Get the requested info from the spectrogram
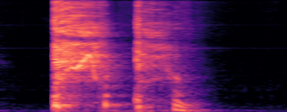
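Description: A man coughing twice in quick succession, the first cough about half a second in and the loudest.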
